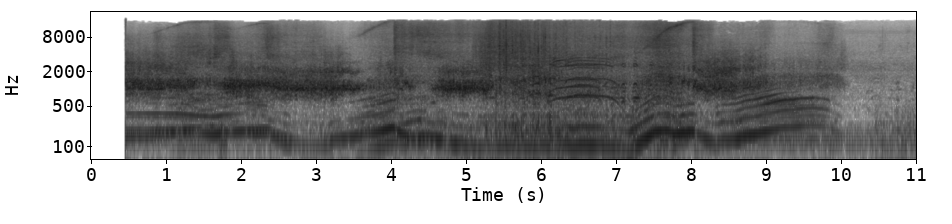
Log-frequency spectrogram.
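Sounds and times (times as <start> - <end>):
car engine revving: 0.5 - 10.2
tyres squealing: 1.8 - 8.8.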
